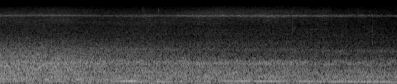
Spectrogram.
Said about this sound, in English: Ooh, we actually have a car driving past on this six-lane road. Who would have thought?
